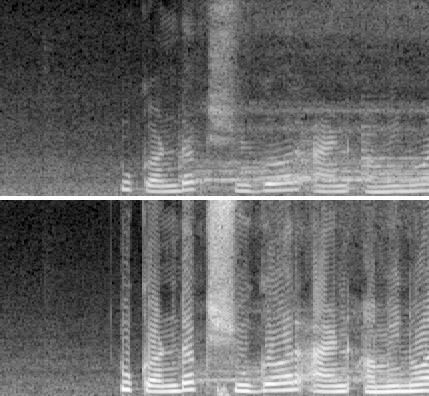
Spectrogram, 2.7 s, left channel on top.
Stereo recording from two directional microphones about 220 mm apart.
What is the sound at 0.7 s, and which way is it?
Speech, 50° right (ahead or behind).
